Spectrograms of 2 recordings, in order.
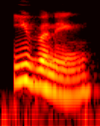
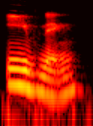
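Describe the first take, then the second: First: Every syllable is fully pronounced. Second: The middle syllable is dropped. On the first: "this one may look like it is evening" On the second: "we take out that middle syllable and we say evening"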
